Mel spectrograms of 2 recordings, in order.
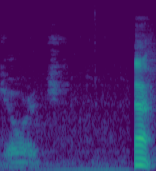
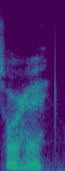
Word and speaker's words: Jorge: grenade is uh yeah i've just been calling him george it's jorge i don't know where the fire was coming from but uh i had served with a marine whose first name was jorge spelled the same way i don't i'm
